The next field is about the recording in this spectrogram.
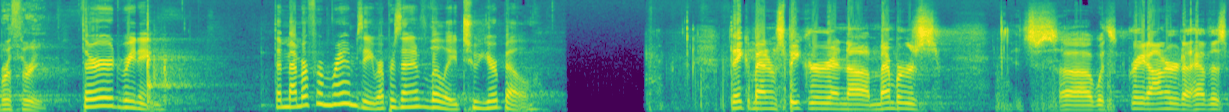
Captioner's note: gavel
